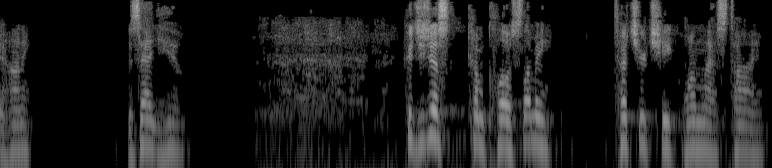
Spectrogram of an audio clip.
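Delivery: faint, feeble voice of a man who thinks he's dying; mock dying patient. Pastor imitating himself sick in bed, calling his wife, mock feeble. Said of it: "I'm the worst patient in the world".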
